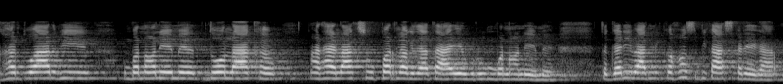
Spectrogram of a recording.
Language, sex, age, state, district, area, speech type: Hindi, female, 60+, Bihar, Begusarai, rural, spontaneous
